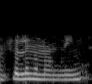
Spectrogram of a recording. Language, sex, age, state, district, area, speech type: Tamil, female, 45-60, Tamil Nadu, Tiruvarur, rural, conversation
